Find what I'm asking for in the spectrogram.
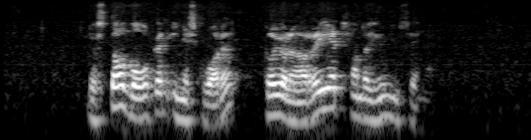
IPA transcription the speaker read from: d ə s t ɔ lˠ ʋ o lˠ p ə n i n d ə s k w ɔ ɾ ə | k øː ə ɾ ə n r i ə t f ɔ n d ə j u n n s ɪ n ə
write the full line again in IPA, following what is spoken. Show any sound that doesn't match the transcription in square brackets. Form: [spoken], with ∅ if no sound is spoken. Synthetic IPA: d ə s t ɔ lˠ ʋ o lˠ [k] ə n i n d ə s k w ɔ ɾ ə | k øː ə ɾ ə n r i ə t f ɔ n d ə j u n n s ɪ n ə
